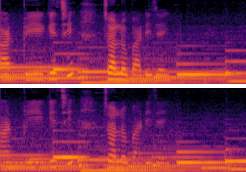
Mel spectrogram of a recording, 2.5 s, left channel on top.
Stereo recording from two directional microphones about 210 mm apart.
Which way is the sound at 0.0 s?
10° left (ahead or behind).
